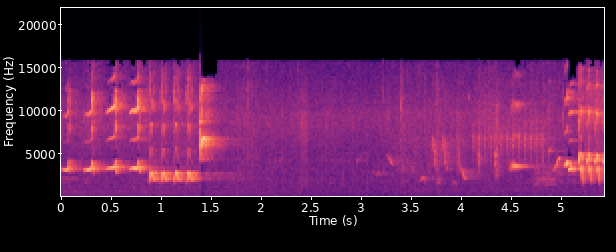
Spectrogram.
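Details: A thrush nightingale sings at night on 17 May 2023: rapid repeated clicking notes, then a low buzzy trill, a quiet gap, faint distant phrases, and a new burst of fast rattling strokes.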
